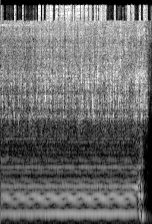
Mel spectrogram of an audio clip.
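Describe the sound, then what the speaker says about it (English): Water runs steadily from a stainless steel faucet into a sink inside a Suburban camper, a loud continuous hum-like flow with a strong pump tone, then stops abruptly near the end. "turn on the water, have some water, and it will drain down to the gray water container"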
